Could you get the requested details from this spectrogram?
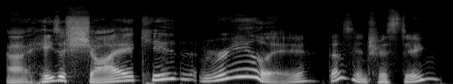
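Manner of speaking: high, slow, exaggerated surprise; mock surprise. Real, not acted. Host reacts to learning the speaker is from the Shire, mock amazed.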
